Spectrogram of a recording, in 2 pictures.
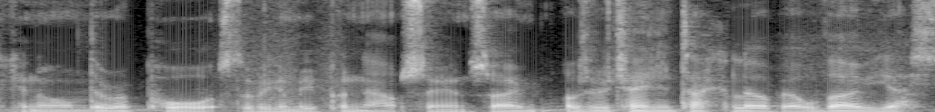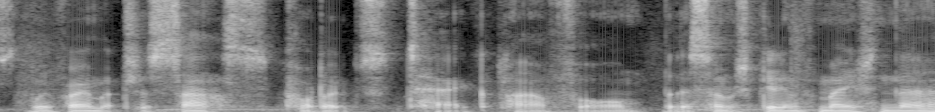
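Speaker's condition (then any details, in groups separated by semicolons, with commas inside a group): No condition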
